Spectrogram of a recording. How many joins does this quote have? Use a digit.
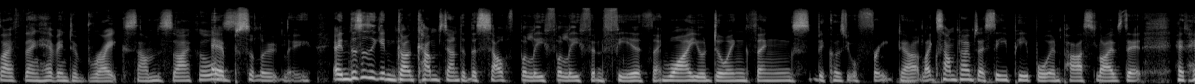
2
